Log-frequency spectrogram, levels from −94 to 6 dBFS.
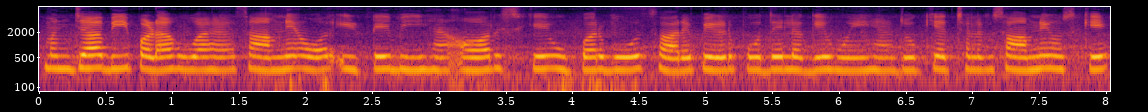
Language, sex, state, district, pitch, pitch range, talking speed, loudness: Hindi, female, Punjab, Pathankot, 260 Hz, 255-270 Hz, 200 wpm, -16 LUFS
